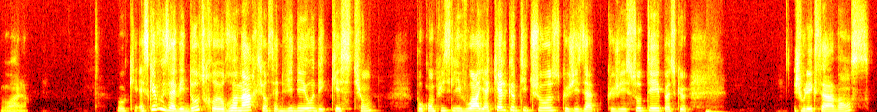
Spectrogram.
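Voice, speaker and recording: A French woman leads an online language class. She explains things patiently and plainly, pausing to make sure her students are following along. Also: mid-range voice, darkish tone. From France. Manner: clear, patient explaining, often checks with "d'accord?". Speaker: French teacher.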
